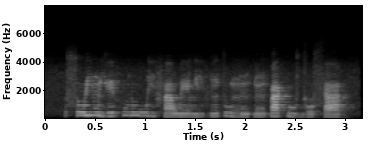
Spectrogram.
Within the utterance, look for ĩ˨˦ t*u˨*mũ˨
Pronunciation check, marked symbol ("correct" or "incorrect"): incorrect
